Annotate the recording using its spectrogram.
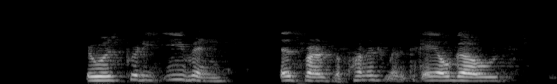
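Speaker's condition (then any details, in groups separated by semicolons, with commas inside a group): Cerebral palsy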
